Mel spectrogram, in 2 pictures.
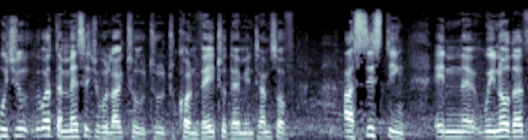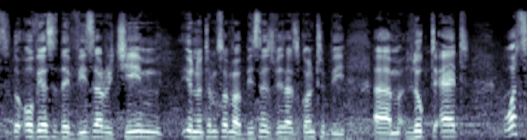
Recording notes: On the sidelines of the 5th South Africa Investment Conference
